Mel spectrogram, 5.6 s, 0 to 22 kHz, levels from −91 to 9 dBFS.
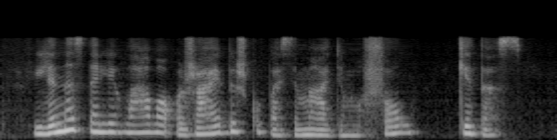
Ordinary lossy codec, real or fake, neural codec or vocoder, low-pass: MP3, 96 kbps; fake; codec, 16 kHz, 0.7 kbps, FocalCodec; 7.2 kHz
